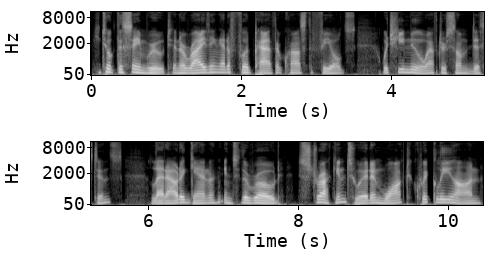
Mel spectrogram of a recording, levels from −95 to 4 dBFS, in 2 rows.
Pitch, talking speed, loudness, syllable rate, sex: 130 Hz, 185 wpm, -21 LUFS, 4.8 syllables/s, male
